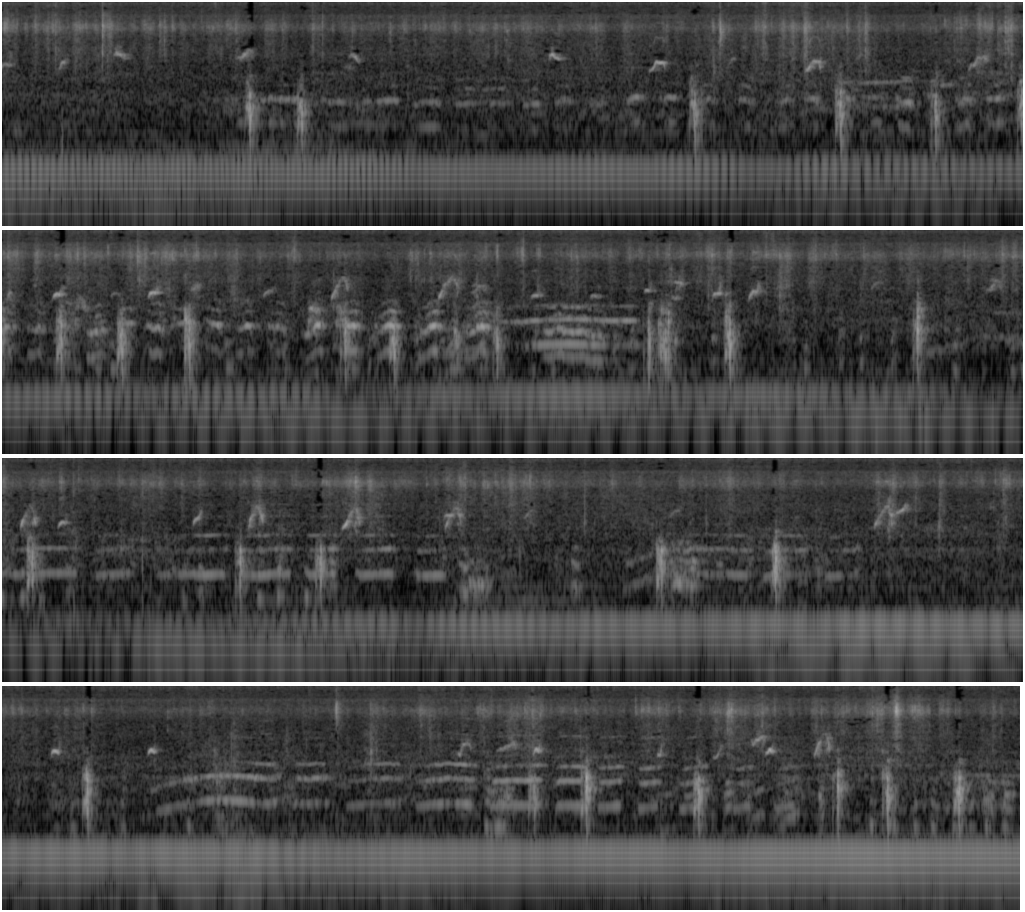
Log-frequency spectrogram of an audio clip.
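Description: A hen clucking to her brood while the chicks peep in short high notes, with scattered light clicks and a steady low hum underneath.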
